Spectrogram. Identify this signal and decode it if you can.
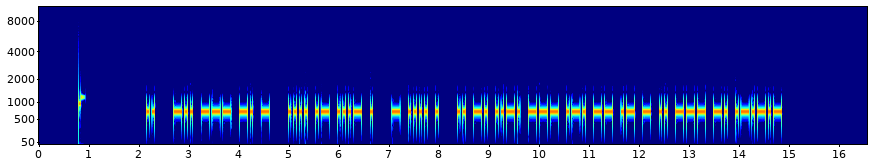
Morse code, heard as a keyed tone, about 22 wpm, 700 Hz. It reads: I DONT HAVE THE INFORMATION.
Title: Sentences from Top 1000 Words - Review Part 3 - 22wpm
